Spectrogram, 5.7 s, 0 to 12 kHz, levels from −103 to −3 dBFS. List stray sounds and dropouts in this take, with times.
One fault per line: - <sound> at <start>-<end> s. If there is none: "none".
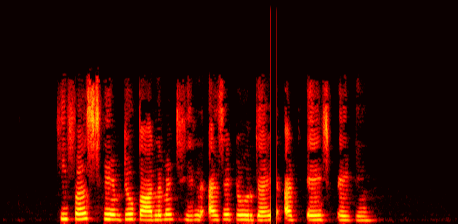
- dropout at 3.4-3.5 s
